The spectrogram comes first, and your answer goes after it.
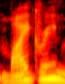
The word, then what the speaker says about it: migraine: I changed the I in the real spelling of migraine to a Y to remind you that it sounds like my and not me.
